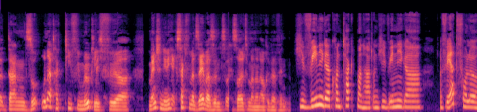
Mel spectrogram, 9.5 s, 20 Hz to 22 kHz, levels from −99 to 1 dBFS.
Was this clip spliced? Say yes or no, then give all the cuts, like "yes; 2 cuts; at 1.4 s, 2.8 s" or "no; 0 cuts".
yes; 2 cuts; at 4.6 s, 5.8 s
